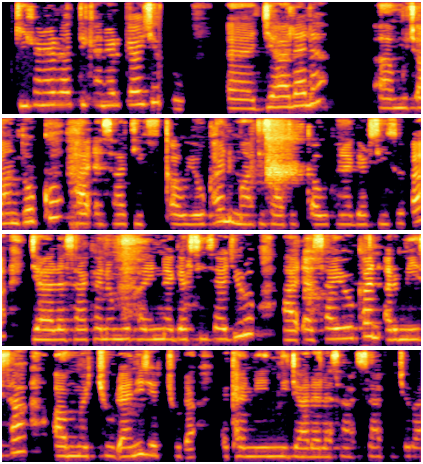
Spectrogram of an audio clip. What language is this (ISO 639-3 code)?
orm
